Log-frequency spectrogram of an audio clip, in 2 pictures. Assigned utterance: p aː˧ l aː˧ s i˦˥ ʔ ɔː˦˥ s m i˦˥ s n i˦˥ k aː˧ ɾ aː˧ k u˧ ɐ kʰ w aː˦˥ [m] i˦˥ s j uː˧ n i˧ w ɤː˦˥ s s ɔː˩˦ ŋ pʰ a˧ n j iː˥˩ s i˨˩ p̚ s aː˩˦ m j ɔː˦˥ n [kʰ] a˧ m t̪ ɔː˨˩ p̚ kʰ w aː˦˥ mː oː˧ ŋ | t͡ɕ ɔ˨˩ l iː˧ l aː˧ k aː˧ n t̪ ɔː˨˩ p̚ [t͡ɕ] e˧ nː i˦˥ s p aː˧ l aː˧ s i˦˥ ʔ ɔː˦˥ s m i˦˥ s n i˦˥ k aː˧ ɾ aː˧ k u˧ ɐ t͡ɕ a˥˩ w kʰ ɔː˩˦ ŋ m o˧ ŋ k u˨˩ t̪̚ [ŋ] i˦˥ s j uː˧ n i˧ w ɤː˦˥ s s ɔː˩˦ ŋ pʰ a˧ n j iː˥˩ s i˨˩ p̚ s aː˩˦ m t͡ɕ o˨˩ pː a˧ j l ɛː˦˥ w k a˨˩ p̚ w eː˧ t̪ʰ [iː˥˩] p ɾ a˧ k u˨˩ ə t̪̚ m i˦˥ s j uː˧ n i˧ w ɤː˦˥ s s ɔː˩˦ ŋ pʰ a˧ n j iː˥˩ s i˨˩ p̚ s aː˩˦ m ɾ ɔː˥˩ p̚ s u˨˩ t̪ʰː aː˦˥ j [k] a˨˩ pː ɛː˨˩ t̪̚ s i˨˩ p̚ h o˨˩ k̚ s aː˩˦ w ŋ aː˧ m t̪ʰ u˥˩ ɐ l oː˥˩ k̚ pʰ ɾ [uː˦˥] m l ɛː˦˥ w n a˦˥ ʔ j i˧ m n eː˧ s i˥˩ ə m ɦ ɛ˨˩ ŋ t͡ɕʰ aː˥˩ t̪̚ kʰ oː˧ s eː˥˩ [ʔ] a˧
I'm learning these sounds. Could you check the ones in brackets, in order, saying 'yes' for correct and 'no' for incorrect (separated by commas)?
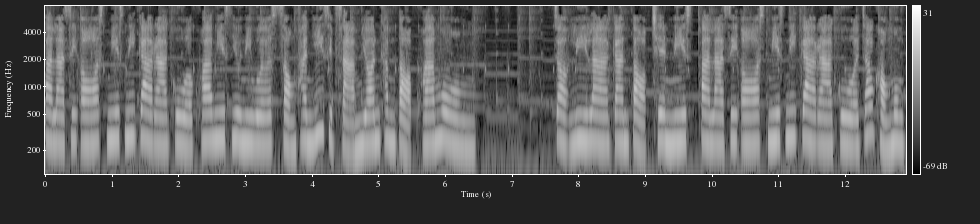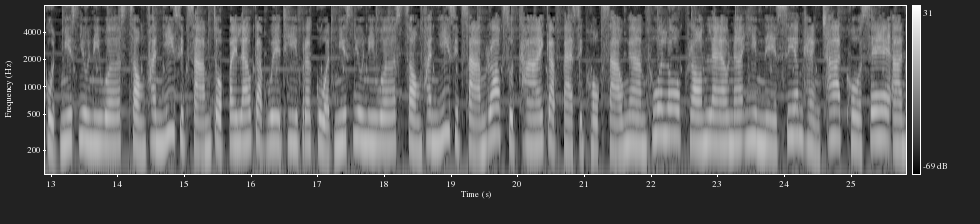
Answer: yes, yes, no, no, no, yes, no, yes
